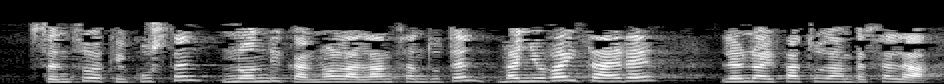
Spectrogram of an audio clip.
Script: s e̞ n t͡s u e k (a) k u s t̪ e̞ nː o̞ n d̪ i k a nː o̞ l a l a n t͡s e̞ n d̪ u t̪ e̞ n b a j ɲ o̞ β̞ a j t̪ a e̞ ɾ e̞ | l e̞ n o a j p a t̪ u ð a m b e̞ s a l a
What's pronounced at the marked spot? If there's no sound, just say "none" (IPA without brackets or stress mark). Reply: i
